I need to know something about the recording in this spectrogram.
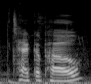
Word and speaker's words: Tekapo: So now I know that it's tecapo.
